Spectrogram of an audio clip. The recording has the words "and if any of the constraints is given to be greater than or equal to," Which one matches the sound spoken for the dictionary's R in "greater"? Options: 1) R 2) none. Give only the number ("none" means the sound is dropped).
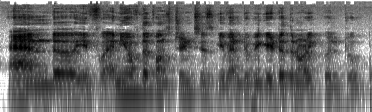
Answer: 2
